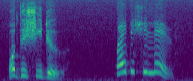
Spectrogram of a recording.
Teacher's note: Dovete prestare una particolare attenzione alla pronuncia della terza persona femminile, dove sparisce la S di does.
